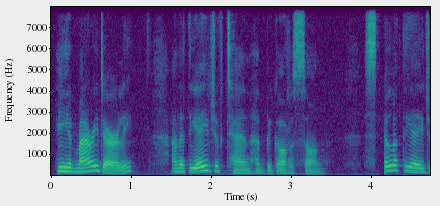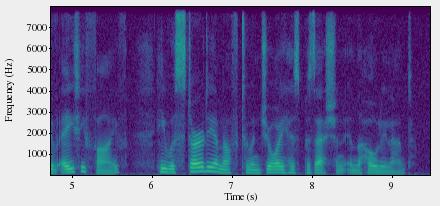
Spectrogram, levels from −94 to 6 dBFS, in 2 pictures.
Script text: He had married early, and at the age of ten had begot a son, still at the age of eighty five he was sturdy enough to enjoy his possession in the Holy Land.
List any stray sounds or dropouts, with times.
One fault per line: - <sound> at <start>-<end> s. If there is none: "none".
- dropout at 4.1-4.2 s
